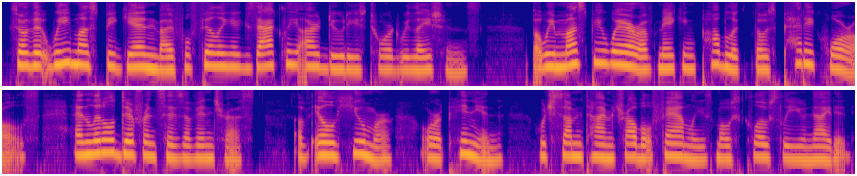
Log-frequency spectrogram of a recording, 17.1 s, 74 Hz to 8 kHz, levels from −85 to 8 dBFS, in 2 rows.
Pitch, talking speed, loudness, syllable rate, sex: 205 Hz, 135 wpm, -19 LUFS, 5.1 syllables/s, female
